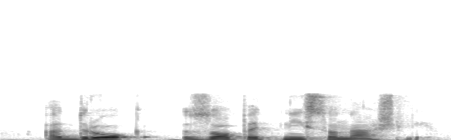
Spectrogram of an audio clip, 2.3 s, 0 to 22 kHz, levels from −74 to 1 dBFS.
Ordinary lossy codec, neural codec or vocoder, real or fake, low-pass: none; none; real; 7.2 kHz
